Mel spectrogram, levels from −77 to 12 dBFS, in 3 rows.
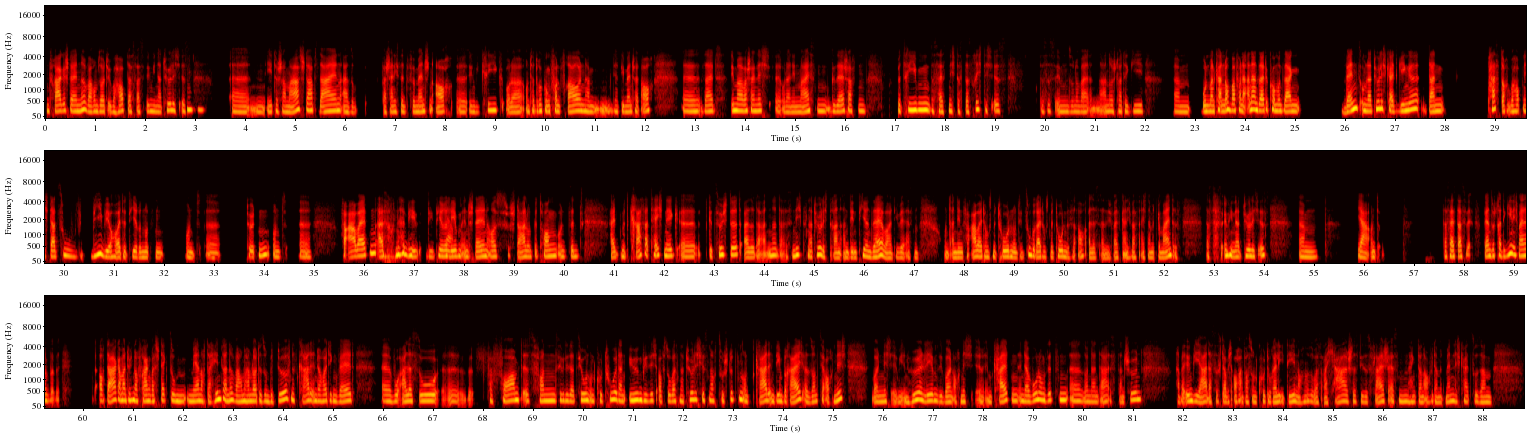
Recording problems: muffled; slightly; fading above 3.5 kHz

